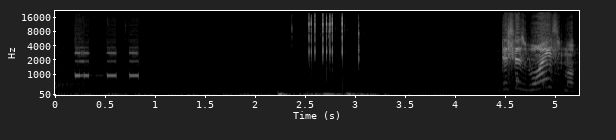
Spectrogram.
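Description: A phone keypad sounds three short tones in quick succession as a voicemail code is entered. A clatter and a bleep follow, then a recorded voice speaks.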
